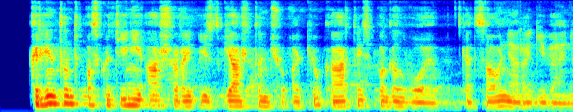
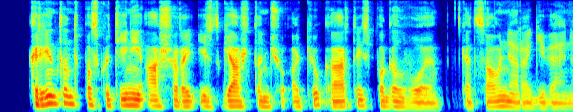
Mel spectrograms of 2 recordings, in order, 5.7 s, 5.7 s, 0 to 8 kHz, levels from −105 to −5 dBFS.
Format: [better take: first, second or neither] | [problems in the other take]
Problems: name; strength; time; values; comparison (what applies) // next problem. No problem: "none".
second | room echo; dies away in 1.2 s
